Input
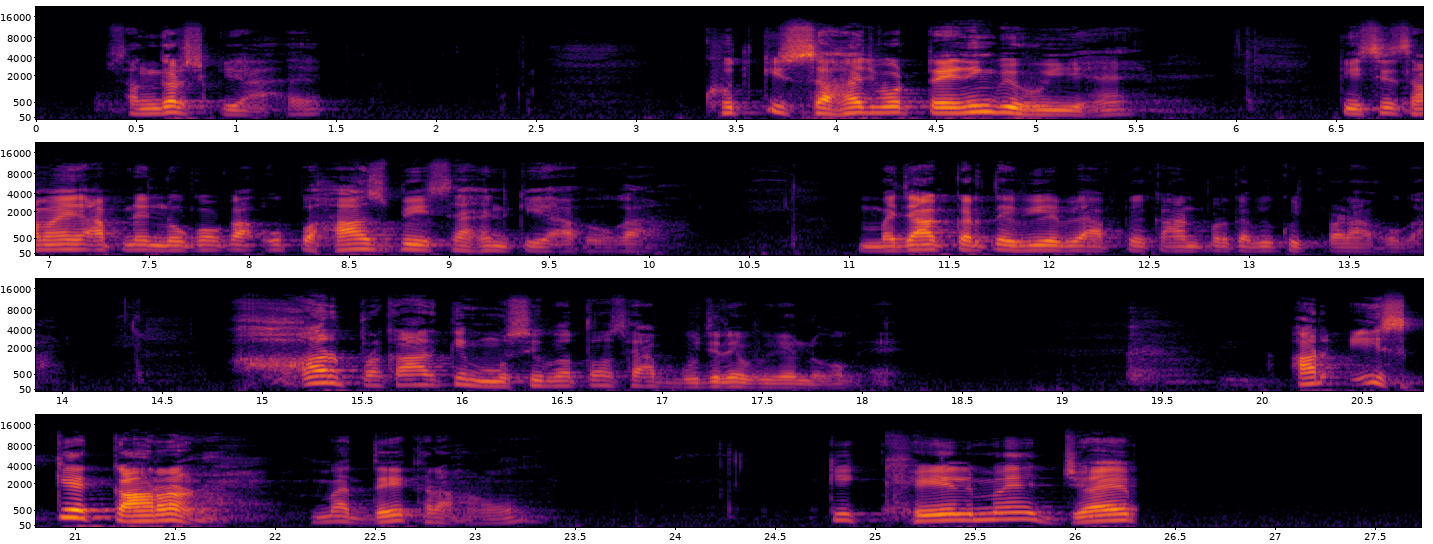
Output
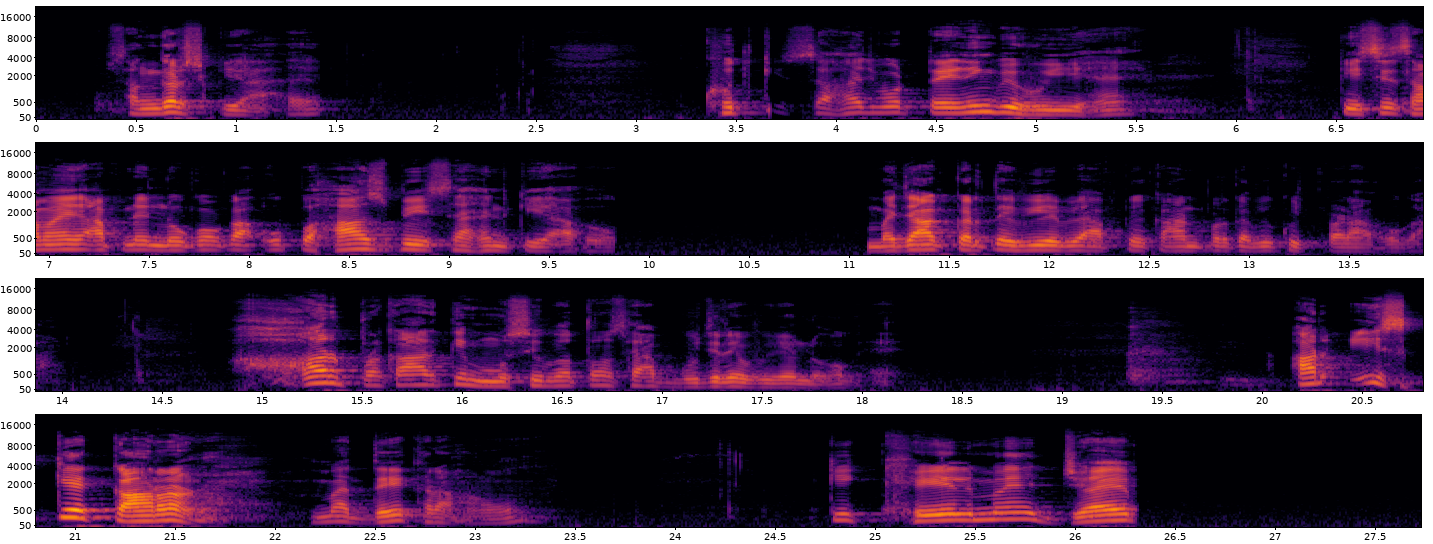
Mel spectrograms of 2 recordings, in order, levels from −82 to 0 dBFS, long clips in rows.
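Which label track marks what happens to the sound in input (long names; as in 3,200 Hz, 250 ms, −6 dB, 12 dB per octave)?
3.670000	5.290000	fade in
6.850000	8.670000	notch filter 4,300 Hz
9.830000	11.100000	fill with room tone
13.570000	14.920000	high-shelf EQ 6,000 Hz −9.5 dB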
